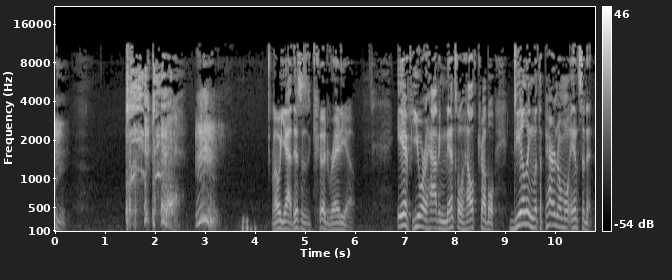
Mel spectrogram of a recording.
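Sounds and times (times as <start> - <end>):
harsh coughs: 0.0 - 0.3, 1.4 - 3.4
throat clearing: 0.0 - 0.3, 1.4 - 3.4
speech: 4.4 - 6.0, 6.8 - 10.8.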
